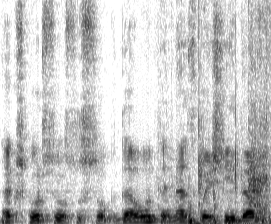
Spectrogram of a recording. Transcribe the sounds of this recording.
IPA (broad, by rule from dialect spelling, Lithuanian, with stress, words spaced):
ɛksˈkʊrʲsʲɪjoːs ʊʃˈsʊɡdɐʋʊ tɐɪ ˈmʲɛs ʋɐɪˈʃʲiːdɐʊm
